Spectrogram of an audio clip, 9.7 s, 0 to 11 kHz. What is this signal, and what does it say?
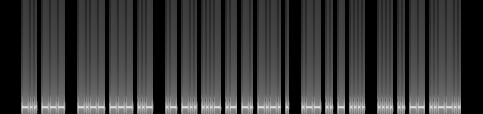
Morse code, heard as a keyed tone, about 30 wpm, 700 Hz. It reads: DO YOU ADVANCE WITH HIM?
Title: Sentences from Top 1400 Words 30wpm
